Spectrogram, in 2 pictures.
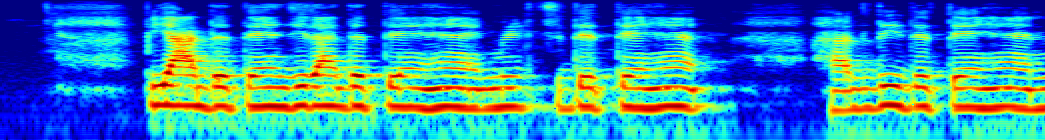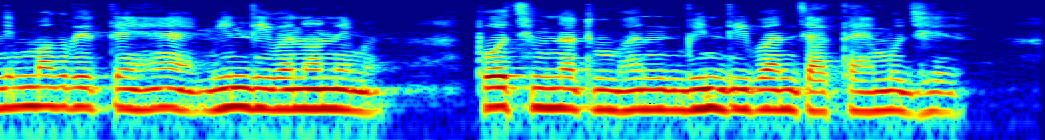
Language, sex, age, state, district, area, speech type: Hindi, female, 45-60, Bihar, Begusarai, rural, spontaneous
